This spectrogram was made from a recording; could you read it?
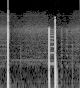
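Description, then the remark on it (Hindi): A caller's phone line drops, giving a few short, sharp electronic pulses, one alone and then two close together, over a faint steady hum, like a disconnected call's busy tone. “मेरा ख्याल है उनका फोन कट गया”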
